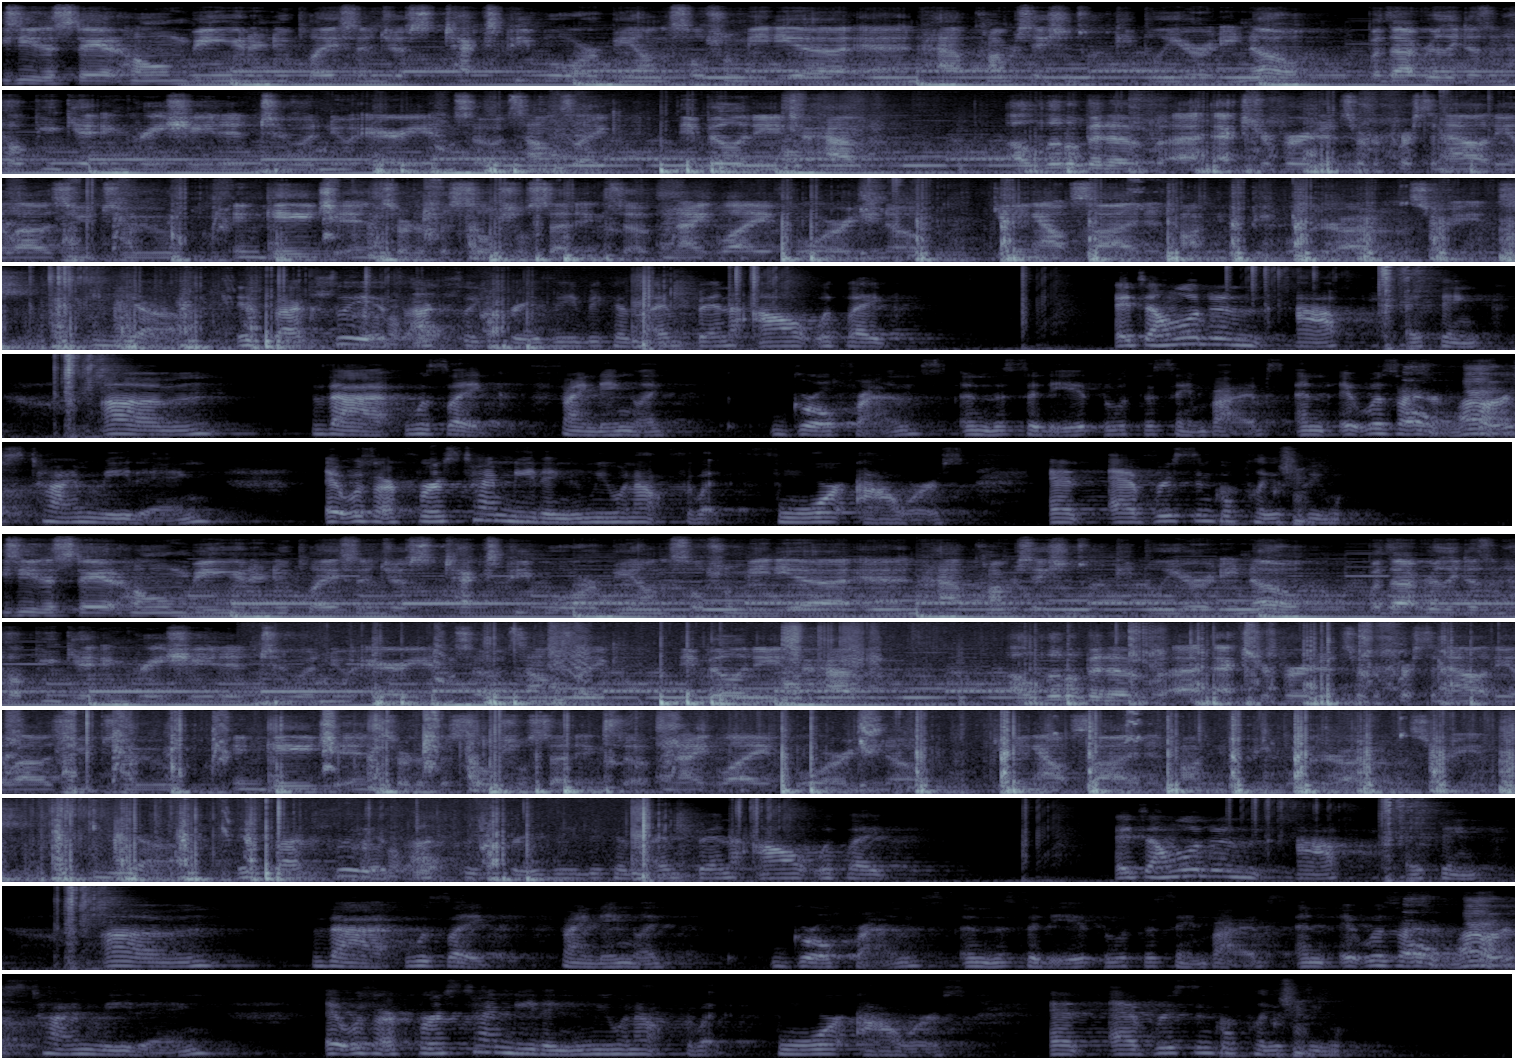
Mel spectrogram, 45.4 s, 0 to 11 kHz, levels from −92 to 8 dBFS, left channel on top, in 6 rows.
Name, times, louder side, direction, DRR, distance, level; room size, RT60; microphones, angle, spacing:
voice 1, 0.0-6.5 6.8-10.6 10.9-11.9 12.6-16.0 16.3-19.8 20.1-22.8 24.4-24.9 37.3-37.8 44.2-44.4, left 1 dB, 10° left, 5 dB, 1.8 m, -42 dB
sound 1, 0.9-13.0, right 1 dB, 55° right, 3.1 m, -42 dB
sound 2, 8.8-12.4 12.6-24.1 24.4-25.4 25.8-25.9, right 4 dB, 75° right, 1.5 m, -37 dB
sound 3, 12.8-30.9, left 4 dB, 70° left, 7.7 m, -53 dB
voice 2, 23.1-27.1 28.3-31.4 31.8-33.6 34.1-41.4 41.7-44.5, left 4 dB, 55° left, 10 dB, 1.2 m, -46 dB
29.5 x 19.0 x 5.5 m, 0.71 s
head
